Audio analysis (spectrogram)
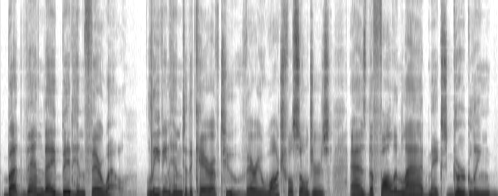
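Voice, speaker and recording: A man playing a jovial, showy sports broadcaster who calls grim events with blithe, folksy cheer in play-by-play style. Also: mid-range voice. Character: jovial male sports broadcaster of a dystopian death march.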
